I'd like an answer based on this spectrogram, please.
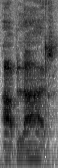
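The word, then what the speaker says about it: hablar: remember because talk is AB now bear in mind that the H is silent here when words start with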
